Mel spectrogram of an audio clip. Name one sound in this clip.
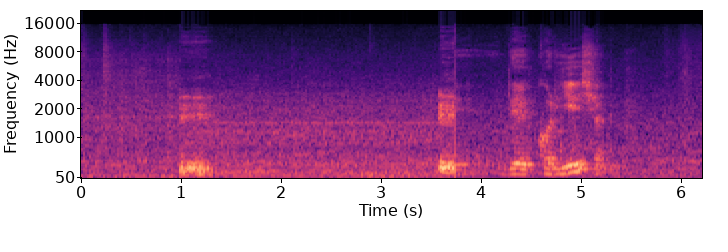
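An elderly man speaks calmly and close to a microphone.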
